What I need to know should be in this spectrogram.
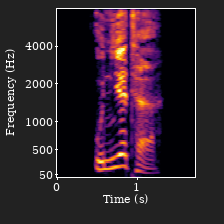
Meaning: inflection of uniert: 1. strong/mixed nominative masculine singular 2. strong genitive/dative feminine singular 3. strong genitive plural
- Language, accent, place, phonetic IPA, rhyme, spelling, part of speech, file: German, Germany, Berlin, [uˈniːɐ̯tɐ], -iːɐ̯tɐ, unierter, adjective, De-unierter.ogg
